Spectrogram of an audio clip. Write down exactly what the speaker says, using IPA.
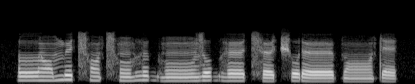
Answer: lːɔ̃ møt͡sʰɔ̃t͡sʰõ ɦɵɡʱõːzo ɡʱœːt͡sʰœt͡ʃʰo ɾœː pɔ̃ːtɛ

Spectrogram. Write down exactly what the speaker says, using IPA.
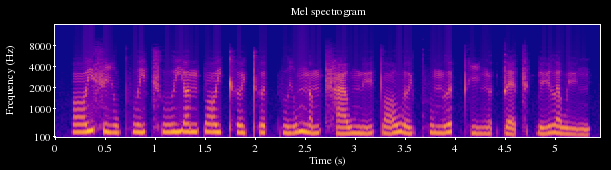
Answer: ɔː˨˥jsiː˨˩wkʷʰe˨˧jt͡sʰuː˨˧ jɐ˧n pɔː˧jkʰɵ˨ɥt̪ʰɵ˨˥t̚kʷiː˨˥w n̪ɐ˨˧m t͡sʰaː˨˧wmyː˨˥t̪ɔː˨˥wɵ˨ɥ kʷʰɐ˧mlɵ˥t̚ t̪ʰiː˨ŋɐ˨˥k̚t̪ɛː˨˩ t͡sɪ˧k̚lyː˨˥lɐ˧wyː˨˩ŋ

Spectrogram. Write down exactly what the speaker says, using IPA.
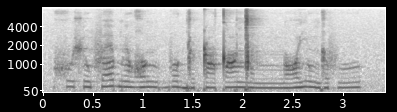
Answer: xuʃũfɛbẽ ʁʷə ŋəboɡʲo ʈotˤɜŋ͡ǀə nːɔ jũɡəfu

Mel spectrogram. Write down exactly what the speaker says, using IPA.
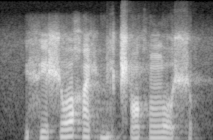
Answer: fʲɛʃo χɛ̃ʃbʲet͡ʃʼɔ̃χ ŋoʃ

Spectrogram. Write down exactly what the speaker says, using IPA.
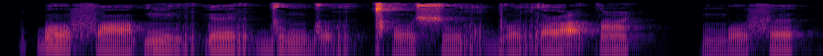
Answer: ɓo˦˨fɒː˨ɠĩ˦˨rɗɘː˧r du˦ŋɡo̰˨rǀʰo˨ ʃu˨rɡ͡bo˨r ʕo̰˦tˤĩ˦ | mo˨fə˦

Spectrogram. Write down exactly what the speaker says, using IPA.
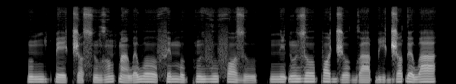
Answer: ũ˦ŋi˦k͡peː˧t͡ʃɔ˨ sũ˨ɣɔ̃˦k͡pã˨wə˦ woː˦˨fe˦ mo˧kʷĩ˦ vu˦fɔ˦˨zu˨ | nĩ˧ɗũ˦zoː˦pɔ˦ d͡ʒo˧ɡʷaː˧ɓi˧ d͡ʒɔ˦ɗə˧wa˦

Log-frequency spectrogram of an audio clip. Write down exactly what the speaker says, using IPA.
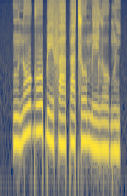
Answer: ũ˨noː˦ɡoː˦ ɓeː˦faː˦ pa˦t͡soː˦ meː˨loː˨ɡʷĩ˨

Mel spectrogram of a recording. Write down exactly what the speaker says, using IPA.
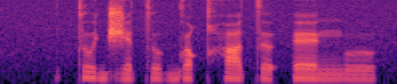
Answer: tʊd͡ʒɛtʊ ɡuqʰatə ʔɛŋʊ

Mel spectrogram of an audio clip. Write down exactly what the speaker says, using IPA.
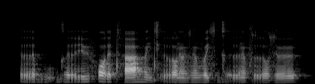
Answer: rəbʱṵɡʱə ry fɔɾətʰaɦə̃ dʲə̰ rɔɾə̃zə̃ vœsʲɡʱə̰rə̃fro zø

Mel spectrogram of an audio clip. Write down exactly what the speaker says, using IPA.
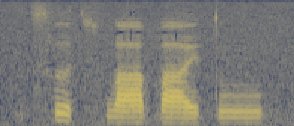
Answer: t͡sʰɹ̩˥˩ t͡sʰwä˥ pa˥ɪ̯t̪u˥

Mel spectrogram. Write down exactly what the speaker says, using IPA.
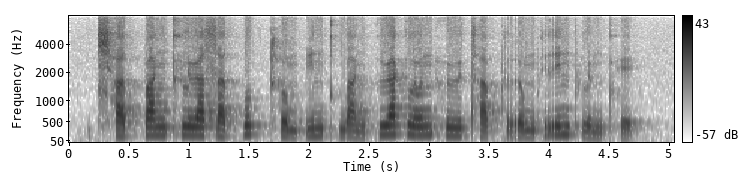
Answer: t͡ɕʰa˨˩t̚pa˧ŋ kʰlɯ˧a̯sa˨˩t̚po˥˩k̚ tʰo˨˩mʔi˧nkʰwa˨˩ŋ kɯ˦˥a̯klo˦˥n hɯː˧tʰa˨˩p̚ kro˧mkri˥˩npʰlɯ˩˦ŋ pʰe˨˩k̚

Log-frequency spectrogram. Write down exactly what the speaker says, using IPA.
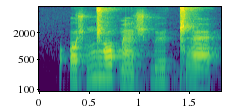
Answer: ʔɔ˧ʃŋ͡ǁɔ˦ɓæ̃˨ʃ ɓʉ˧ɡ͡ǁæ˨

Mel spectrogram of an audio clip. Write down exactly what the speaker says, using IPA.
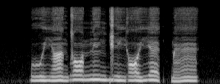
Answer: k͡pu˧ jã˧dɔ˦nĩ˦ ɡi˦jɔ˦ jɛ˦˨k͡pɛ̃˨˦

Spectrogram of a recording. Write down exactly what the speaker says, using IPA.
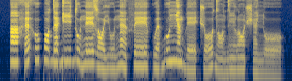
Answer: ã˧ hɛ˨˦hu˧ pɔ˦ dɛ˦ɡiː˦ du˦˨neː˧ zɔ˨ ju˨nɛ̃˦˨ feː˧ kʷɛ˨bu˦ɲɛ̃˦ beː˨t͡ʃoː˨˦dɔ̃˨ dĩ˧lɔ̃˧ ʃɛ̃˨ɲoː˨

